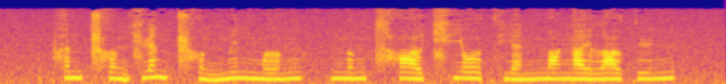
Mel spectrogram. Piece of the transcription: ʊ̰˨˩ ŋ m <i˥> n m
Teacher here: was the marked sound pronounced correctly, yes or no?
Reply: no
